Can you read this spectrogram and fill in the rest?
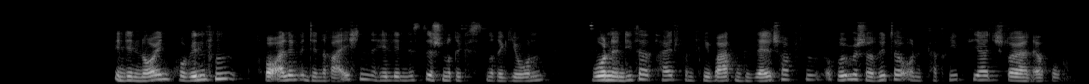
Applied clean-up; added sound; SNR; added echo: neural mask model DeepFilterNet 3.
